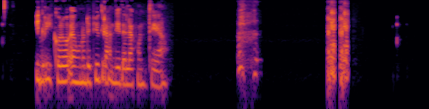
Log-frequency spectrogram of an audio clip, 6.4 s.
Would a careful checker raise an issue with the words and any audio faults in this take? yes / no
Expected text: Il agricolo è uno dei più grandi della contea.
yes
